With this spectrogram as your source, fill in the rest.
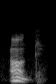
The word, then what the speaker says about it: Ankh: It means life, and it's pronounced Ankh.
